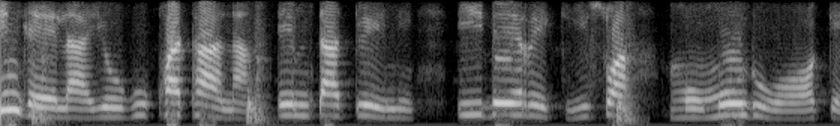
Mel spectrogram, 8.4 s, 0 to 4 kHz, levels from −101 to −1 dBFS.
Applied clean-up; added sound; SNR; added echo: none; Walk, footsteps; 11 dB; none.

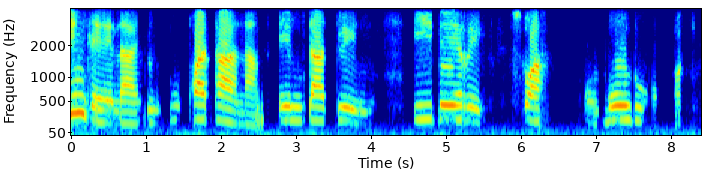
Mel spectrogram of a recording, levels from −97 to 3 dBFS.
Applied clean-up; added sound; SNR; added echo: neural diffusion model UNIVERSE++.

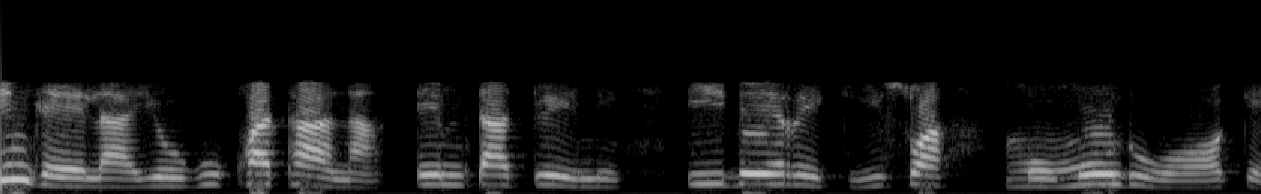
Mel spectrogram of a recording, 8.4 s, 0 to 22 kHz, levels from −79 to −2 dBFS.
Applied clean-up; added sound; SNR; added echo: none; none; none; none.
